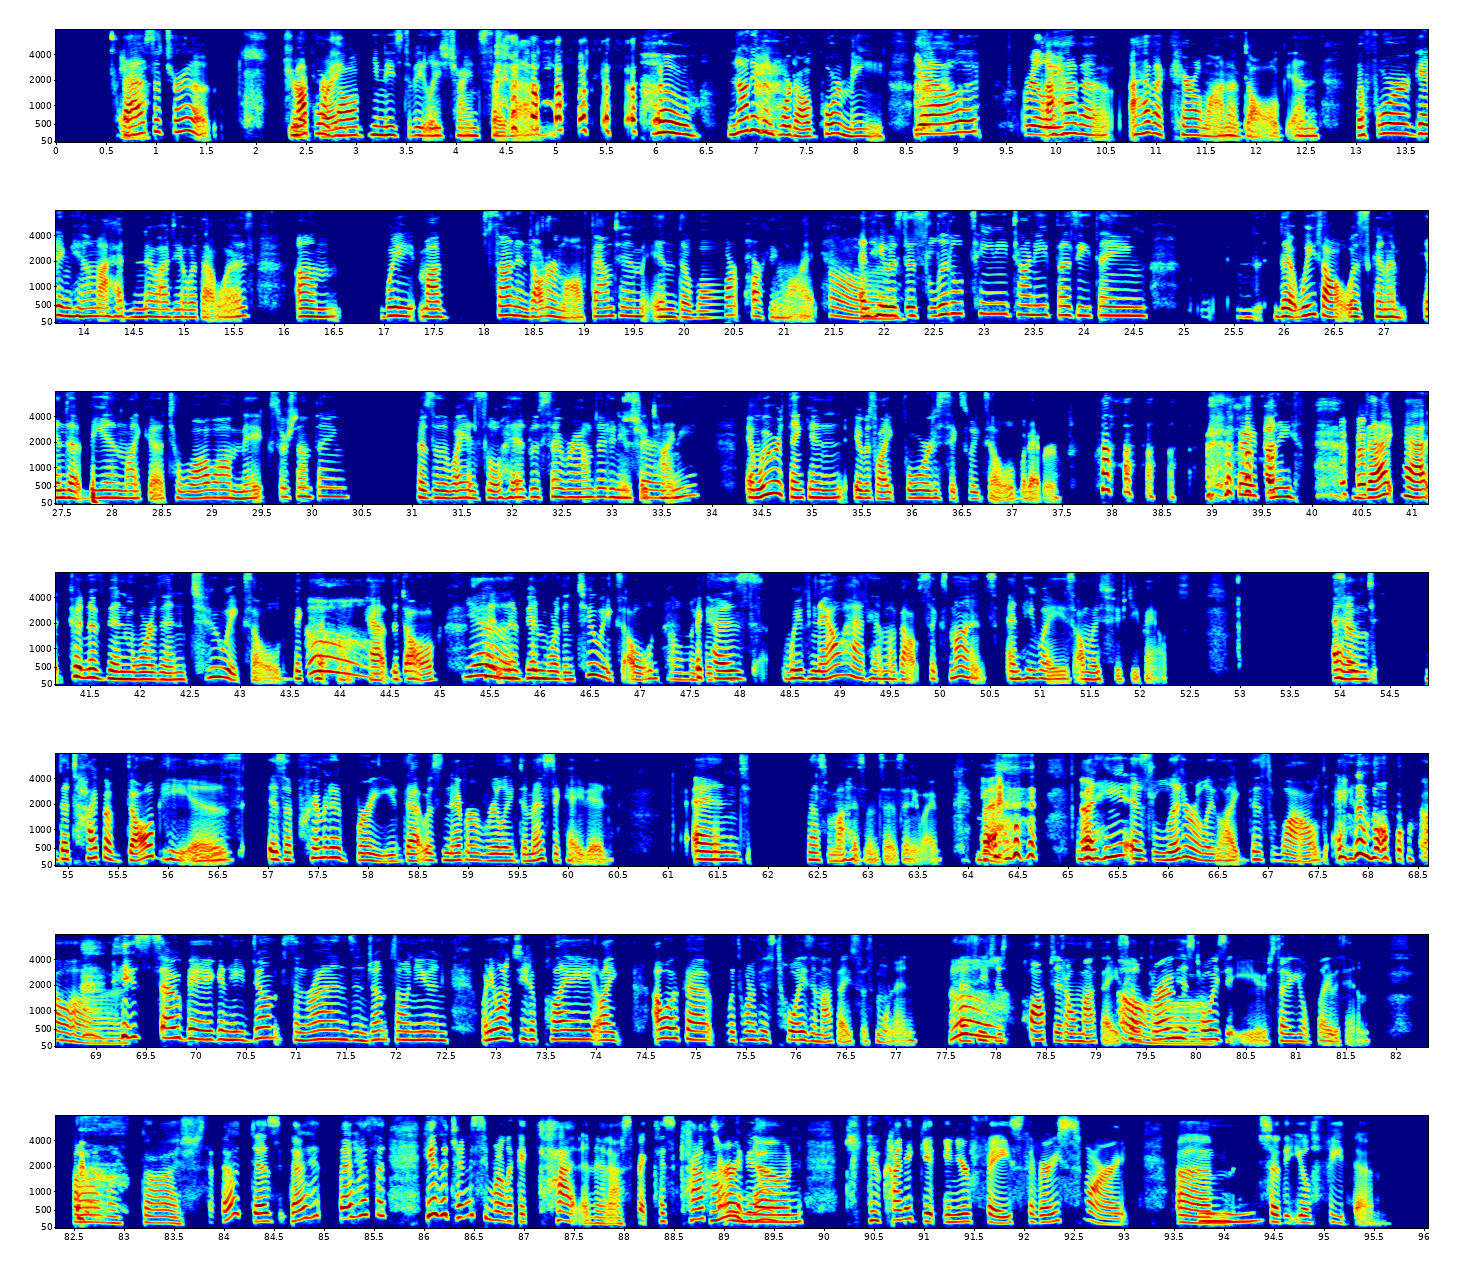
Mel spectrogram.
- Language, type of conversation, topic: English, unstructured, What pet qualities should I look for to be a great companion?
- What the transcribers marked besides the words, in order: sniff; laugh; sigh; laugh; other background noise; laugh; gasp; laughing while speaking: "but"; chuckle; laughing while speaking: "animal"; gasp; cough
